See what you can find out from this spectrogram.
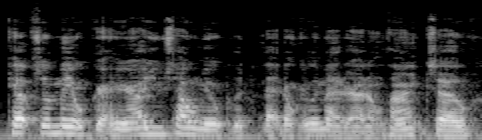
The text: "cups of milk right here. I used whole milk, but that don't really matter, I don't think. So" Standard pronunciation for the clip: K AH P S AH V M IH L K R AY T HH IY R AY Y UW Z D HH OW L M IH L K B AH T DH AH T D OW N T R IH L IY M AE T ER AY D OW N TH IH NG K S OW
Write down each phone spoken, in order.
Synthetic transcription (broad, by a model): K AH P S AH V M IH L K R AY HH IY R AY Y UW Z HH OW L M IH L K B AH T DH AH T D OW N T R IH L IY M AE T ER AY D OW N TH IH NG K S OW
